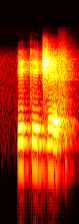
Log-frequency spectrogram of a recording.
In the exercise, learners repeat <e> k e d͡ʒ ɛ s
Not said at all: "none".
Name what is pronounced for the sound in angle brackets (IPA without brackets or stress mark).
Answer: e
